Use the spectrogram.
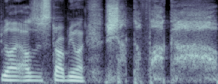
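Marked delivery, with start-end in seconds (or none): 1.0-2.2 slow, hushed whisper under the breath. Telling how they react to someone talking in the theater: imitating own whisper. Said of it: "whispering it".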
